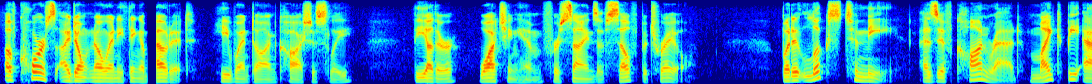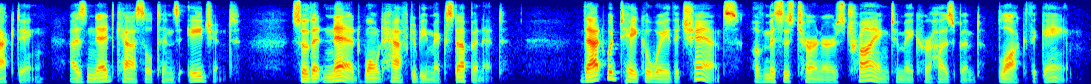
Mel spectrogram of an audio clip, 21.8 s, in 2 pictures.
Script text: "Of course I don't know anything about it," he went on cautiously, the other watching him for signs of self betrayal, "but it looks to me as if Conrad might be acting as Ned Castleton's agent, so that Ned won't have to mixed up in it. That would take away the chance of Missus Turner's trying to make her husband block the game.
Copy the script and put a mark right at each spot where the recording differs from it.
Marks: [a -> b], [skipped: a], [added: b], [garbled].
"Of course I don't know anything about it," he went on cautiously, the other watching him for signs of self betrayal, "but it looks to me as if Conrad might be acting as Ned Castleton's agent, so that Ned won't have to [added: be] mixed up in it. That would take away the chance of Missus Turner's trying to make her husband block the game.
